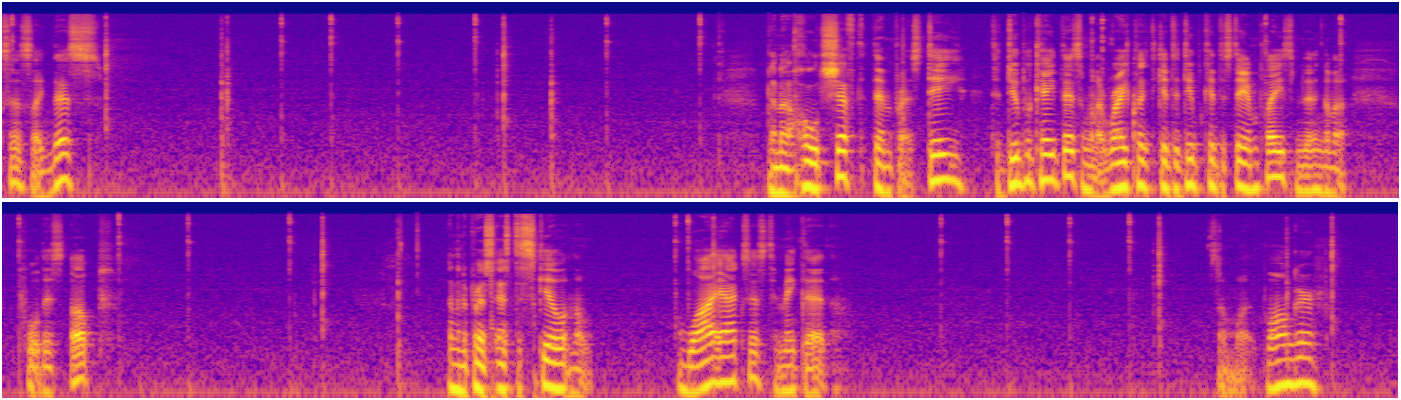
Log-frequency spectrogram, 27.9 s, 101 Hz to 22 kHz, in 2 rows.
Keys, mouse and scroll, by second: 0.1 click, 1.0 click, 1.0 middle click, 2.2 middle click, 2.9 click, 3.4 click, 4.0 click, 4.7 click, 5.1 middle click, 5.5 middle click, 7.0 click, 9.1 d, 11.0 right click, 12.7 click, 13.5 click, 14.2 click, 15.1 click, 15.9 click, 16.9 click, 17.3 middle click, 17.9 middle click, 18.9-19.3 typing, 20.7 click, 21.2 middle click, 22.1 middle click, 23.3 click, 24.1 click, 24.7 click, 25.3 click, 25.6 middle click, 26.9 middle click, 27.3 middle click.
